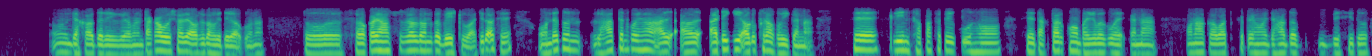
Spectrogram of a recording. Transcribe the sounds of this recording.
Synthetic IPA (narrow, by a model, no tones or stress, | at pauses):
d̪ɛkʰad̪ɔɾiɡamanaʈakabɔjsaɾɛawsɔd̪aɦujd̪ɔɾiba̰ʔbuna | t̪ɔsɔɾkaɾiɦɔspɛʈald̪ɔɔ̃ɖɛd̪ɔbesʈuba̰t͡ʃid̪aʔsɛ | ɔɳɖɛd̪ɔlaɦat̪ɛnkɔɦɔ̃ | aɖiɡiawʈ̚pʰiɾaɦujkana̰ | sɛklinsapasapikuʔɦɔ̃ | sɛd̪ak̚t̪aɾkɔɔ̃bʱaɡbakuʔɦɛʔ̚kana | ɔnakabat̪kɛt̪ɛɦɔ̃d͡ʒaɦãd̪ɔ | besid̪ɔ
